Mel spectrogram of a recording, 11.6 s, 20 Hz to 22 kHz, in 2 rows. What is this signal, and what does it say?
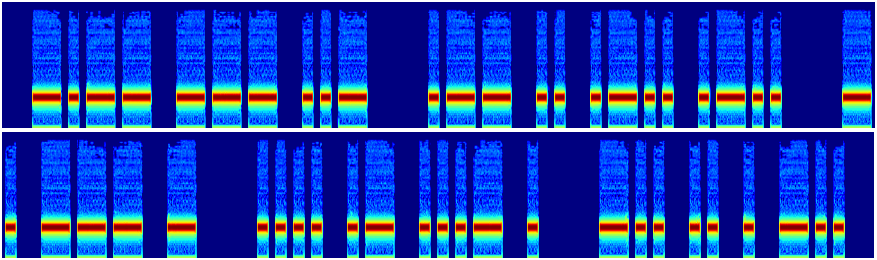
Morse code, heard as a keyed tone, about 20 wpm, 1000 Hz. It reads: YOU WILL NOT HAVE DIED
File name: qotdfiles / 20wpm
